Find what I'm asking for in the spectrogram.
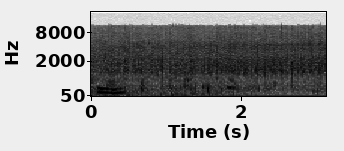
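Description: Steady oil sizzling and crackling from a hot pan, with faint clinks and a brief voice murmur in the background.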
